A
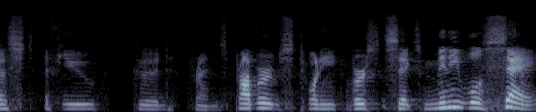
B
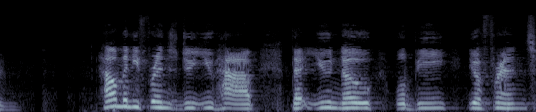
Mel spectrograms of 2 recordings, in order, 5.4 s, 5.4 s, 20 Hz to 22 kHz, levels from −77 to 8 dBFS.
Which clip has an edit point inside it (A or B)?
A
